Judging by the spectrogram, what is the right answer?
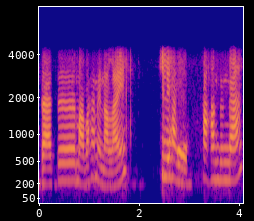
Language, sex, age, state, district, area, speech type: Bodo, female, 45-60, Assam, Udalguri, rural, conversation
